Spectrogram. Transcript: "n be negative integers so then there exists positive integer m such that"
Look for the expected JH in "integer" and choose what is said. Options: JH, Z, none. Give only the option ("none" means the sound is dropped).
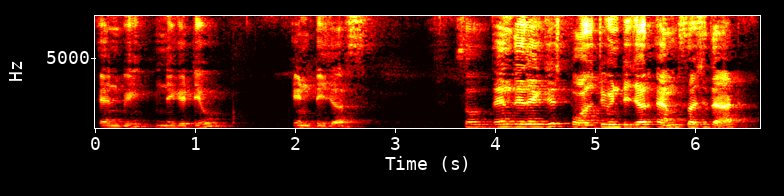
JH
